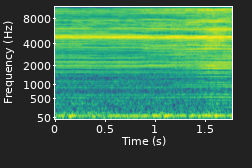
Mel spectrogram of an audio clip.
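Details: Coil tattoo machine, American-made shader with a rubber damper between screw and spring bar, running on low voltage: steady even high buzz with no stutter; smoothly running, properly tuned.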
